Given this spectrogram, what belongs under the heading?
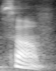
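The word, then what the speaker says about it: psalm: Okay, P is silent, साम.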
